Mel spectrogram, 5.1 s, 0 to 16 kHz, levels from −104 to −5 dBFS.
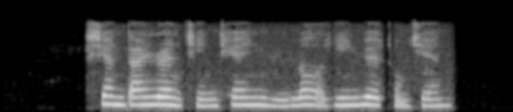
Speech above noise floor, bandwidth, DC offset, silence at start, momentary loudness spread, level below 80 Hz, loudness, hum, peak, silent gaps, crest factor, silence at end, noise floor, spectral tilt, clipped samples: over 65 dB; 7.8 kHz; under 0.1%; 0.85 s; 10 LU; -70 dBFS; -25 LUFS; none; -10 dBFS; none; 16 dB; 0.6 s; under -90 dBFS; -5 dB/octave; under 0.1%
